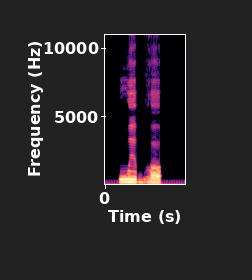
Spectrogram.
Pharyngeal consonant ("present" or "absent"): absent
